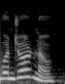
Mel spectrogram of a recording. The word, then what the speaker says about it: buongiorno: Buongiorno, good morning, buongiorno. This means good morning. Notice how we stress the second to last syllable, buongiorno.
